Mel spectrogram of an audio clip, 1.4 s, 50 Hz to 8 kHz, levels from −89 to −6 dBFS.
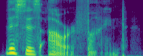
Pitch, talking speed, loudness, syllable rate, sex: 185 Hz, 165 wpm, -19 LUFS, 3.6 syllables/s, female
